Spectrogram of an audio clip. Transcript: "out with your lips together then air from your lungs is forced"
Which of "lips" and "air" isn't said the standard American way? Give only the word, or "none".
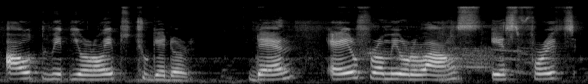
none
